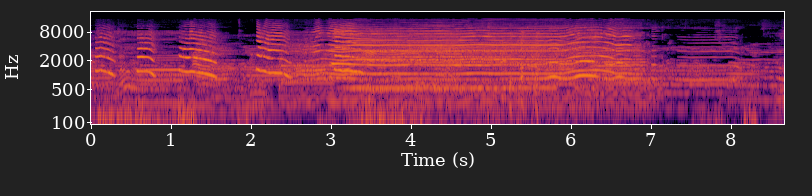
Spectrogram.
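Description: A group of women singing a folk song together, the voices gliding and wavering through an ornamented melody.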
